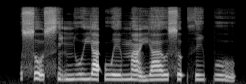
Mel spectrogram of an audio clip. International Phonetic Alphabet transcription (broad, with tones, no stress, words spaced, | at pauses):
sʰo̰˦˨ sĩ˦˨ɲu˦jä˦ʔ we˦mã˦˨ ja˦ʊ̯sʊ˦ʔθi˦ pṵ˦˨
